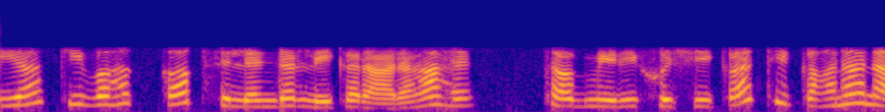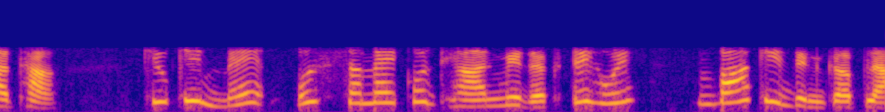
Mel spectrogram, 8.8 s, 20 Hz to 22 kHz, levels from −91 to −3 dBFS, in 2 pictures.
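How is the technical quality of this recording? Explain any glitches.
The technical quality is poor throughout, because the whole recording has passed through an AMR narrowband mobile codec. For the full length, the speech is squeezed into a phone-line band of roughly 300 Hz to 3.5 kHz, with nothing above 3.6 kHz. It sounds plainly buzzy and synthetic, which fits a low AMR-NB mode near 7.4 kbps, where a vocal-tract model driven by sparse pulses replaces the real waveform. A spectrogram shows a hard ceiling near 3.6 kHz and an empty low band.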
